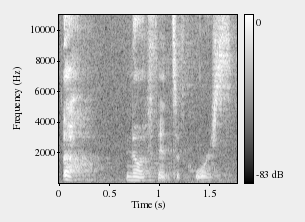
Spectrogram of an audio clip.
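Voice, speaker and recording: A woman's voice: moderate pace, a little mellow, slight background noise, close to an everyday voice. A woman reading the part of a brash, teasing New York City woman in a staged play, pushy and playfully sarcastic. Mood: excited, envious. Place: theatre, recorded from a distance. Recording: distant mic in echoey hall.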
